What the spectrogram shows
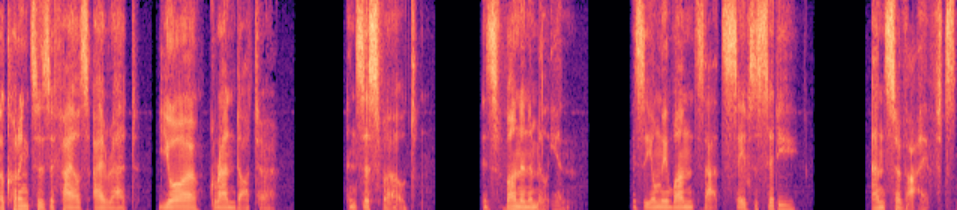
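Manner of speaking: grave, sober, somber, solemn delivery. Voicing a character who stands between two others: somber, quiet tone. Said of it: "in a very somber, quiet tone".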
